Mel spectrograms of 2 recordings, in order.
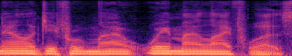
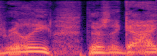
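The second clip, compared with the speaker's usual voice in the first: high, hopeful disbelief; surprised; 9 semitones higher than usual. Retold or imitated. Stranded driver hearing about the garage, high and surprised. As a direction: perk up, hardly believing it. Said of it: "the guy says".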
